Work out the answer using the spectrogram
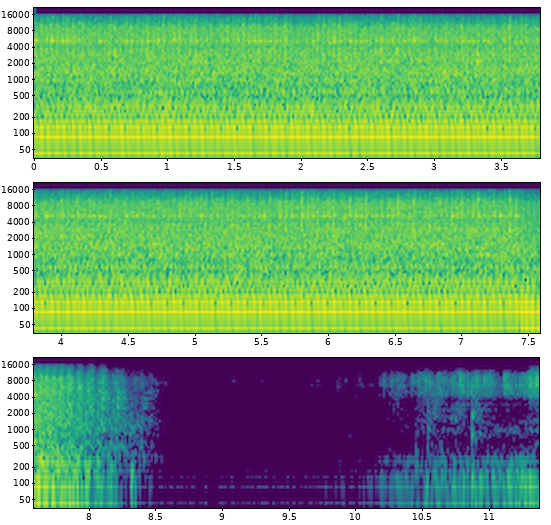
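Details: Certified self-propelled push mower that sat over a year, running after a spray into the carb throat: pops along with a slightly uneven beat for several seconds, then dies away; rough running.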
